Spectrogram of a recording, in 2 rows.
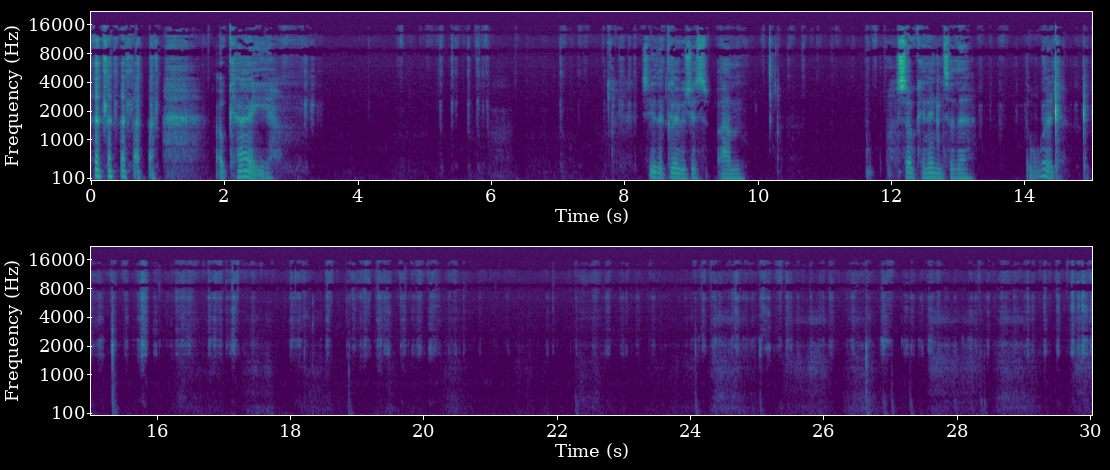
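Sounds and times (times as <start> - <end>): paintbrush scratching on wood: 12.6 - 17.3, 18.0 - 30.0.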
